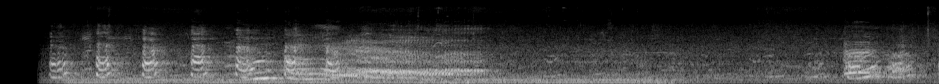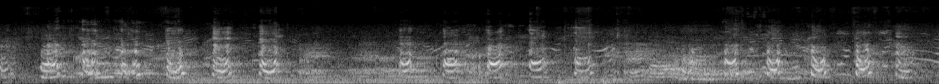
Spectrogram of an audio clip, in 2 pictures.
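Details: California sea lion (Zalophus californianus), barks.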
